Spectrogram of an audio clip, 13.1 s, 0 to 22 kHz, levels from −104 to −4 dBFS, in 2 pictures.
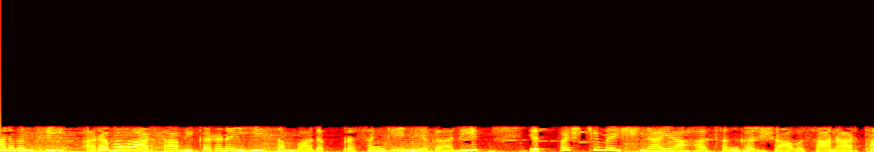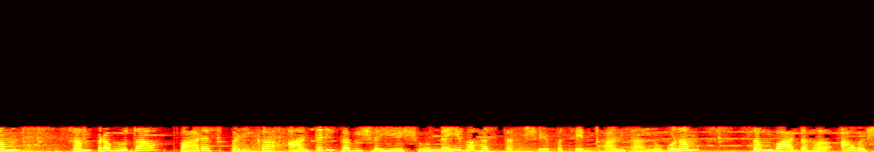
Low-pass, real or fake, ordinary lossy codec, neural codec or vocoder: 3.6 kHz; real; none; none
